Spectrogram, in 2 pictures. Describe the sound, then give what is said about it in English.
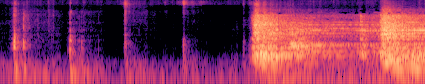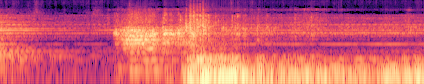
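A garage door mechanism starts with a few sharp, sparse clicks, then breaks into a loud, steady mechanical rattle and grind that swells twice and settles into a deeper rumble. “You start the mechanism to open the garage door, then jump onto the truck.”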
